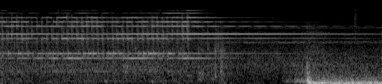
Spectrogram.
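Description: A telephone bell rings continuously in a bright, steady trill, then a dull thump and rumble cuts in near the end.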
